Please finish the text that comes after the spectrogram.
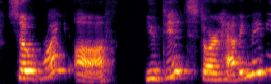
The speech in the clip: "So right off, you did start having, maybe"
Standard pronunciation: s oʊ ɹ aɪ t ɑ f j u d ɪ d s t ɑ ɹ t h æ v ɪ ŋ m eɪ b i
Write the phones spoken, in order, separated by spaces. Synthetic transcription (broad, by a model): s oʊ w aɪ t ɑ f j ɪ d ɪ d s t ɑ ɹ t h æ v ɪ ŋ m eɪ b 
